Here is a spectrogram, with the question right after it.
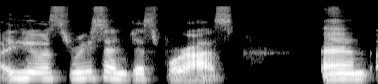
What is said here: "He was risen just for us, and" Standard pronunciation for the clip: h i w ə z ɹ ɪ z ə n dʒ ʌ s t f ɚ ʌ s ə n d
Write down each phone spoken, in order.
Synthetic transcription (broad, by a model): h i w ə z ɹ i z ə n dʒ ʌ s t f ɚ ʌ s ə n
